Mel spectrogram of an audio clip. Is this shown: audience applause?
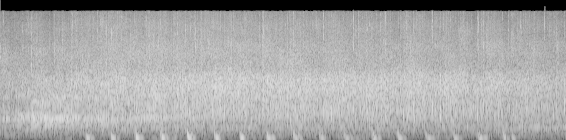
yes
